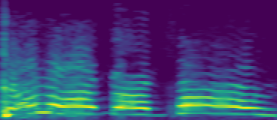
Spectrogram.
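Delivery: mock sweet, kind motherly voice, high and slow. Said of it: "a sweet, kind voice and said".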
